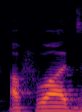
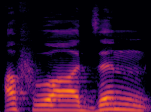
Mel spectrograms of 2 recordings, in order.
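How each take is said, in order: First: The word ends with a lengthened vowel. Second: The word ends with an n sound. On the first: The reading stops here. "നിർത്തുമ്പോൾ അഫ്വാജ എന്ന് പറഞ്ഞിട്ടാണ്" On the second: The reading continues without stopping. "അഫ്വാജൻ എന്നാണ് അവിടെ പാരായണത്തിൻ്റെ അവസാനം"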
